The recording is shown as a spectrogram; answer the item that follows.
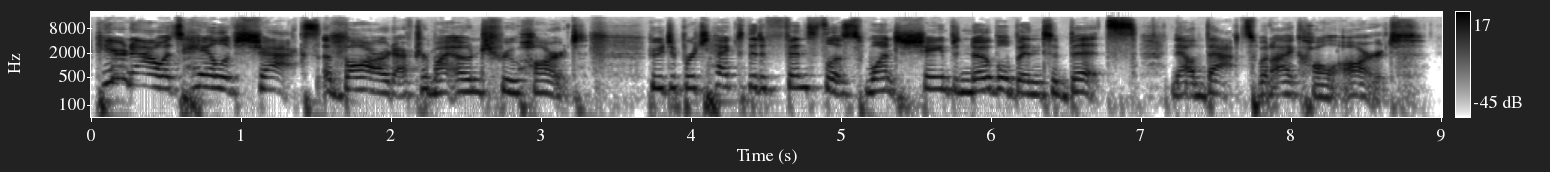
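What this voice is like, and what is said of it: Dramatic storyteller's voice. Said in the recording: “In my best storytelling voice”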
